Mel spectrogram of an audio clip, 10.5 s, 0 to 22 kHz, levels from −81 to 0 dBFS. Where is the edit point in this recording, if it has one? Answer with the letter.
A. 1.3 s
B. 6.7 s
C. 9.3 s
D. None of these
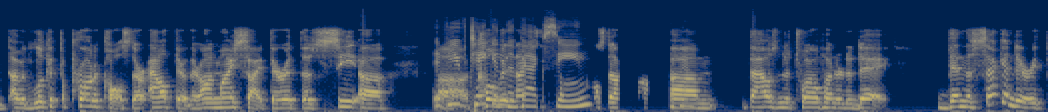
B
